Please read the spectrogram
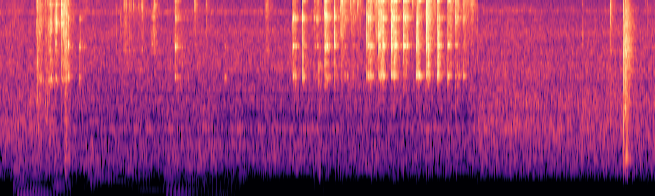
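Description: A non-stick frying pan and wooden chopsticks clinking and tapping as fried food is lifted out onto a cutting board. A few taps come early, then a quick run of light metallic clinks in the middle, and a single clink near the end.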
